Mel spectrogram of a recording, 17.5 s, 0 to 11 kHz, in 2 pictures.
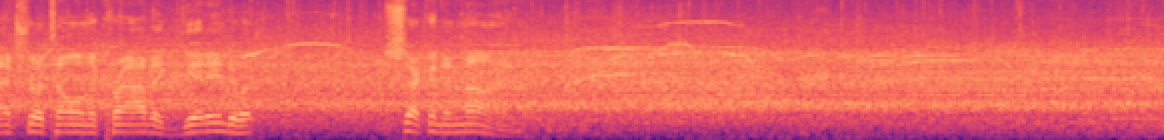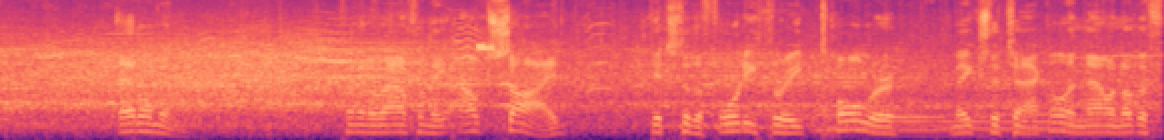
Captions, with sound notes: Ahmad Bradshaw telling the crowd to get into it. Second and 9. [cheering] Edelman turning around from the outside. Gets to the 43. Toler makes the tackle.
